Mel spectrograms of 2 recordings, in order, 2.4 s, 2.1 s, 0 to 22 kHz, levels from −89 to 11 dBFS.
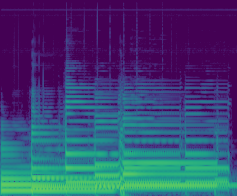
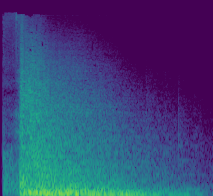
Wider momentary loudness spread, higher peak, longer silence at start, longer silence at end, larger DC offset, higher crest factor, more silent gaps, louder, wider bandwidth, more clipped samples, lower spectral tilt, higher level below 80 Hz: second, 3 LU vs 18 LU; about the same, -2 dBFS vs -4 dBFS; about the same, 0 s vs 0.05 s; second, 0 s vs 0.25 s; neither; about the same, 12 dB vs 14 dB; neither; first, -15 LUFS vs -18 LUFS; second, 4.3 kHz vs 16 kHz; neither; first, -11 dB/octave vs -6.5 dB/octave; second, -42 dBFS vs -20 dBFS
